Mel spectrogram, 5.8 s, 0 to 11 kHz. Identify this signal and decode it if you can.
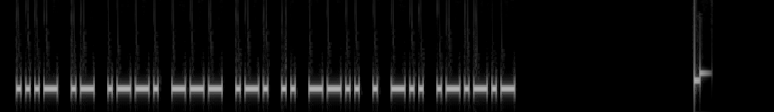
Morse code, heard as a keyed tone, about 36 wpm, 700 Hz. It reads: VAPORIZED.
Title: Pangram Challenge v2 - 35wpm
